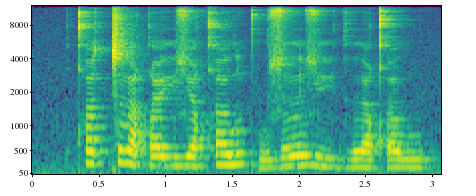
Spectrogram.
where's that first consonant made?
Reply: uvula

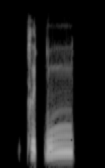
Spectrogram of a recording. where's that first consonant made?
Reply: velum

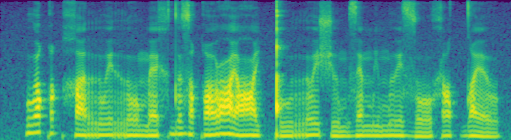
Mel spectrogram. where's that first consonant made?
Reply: uvula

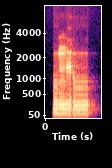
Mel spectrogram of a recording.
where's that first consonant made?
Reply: velum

